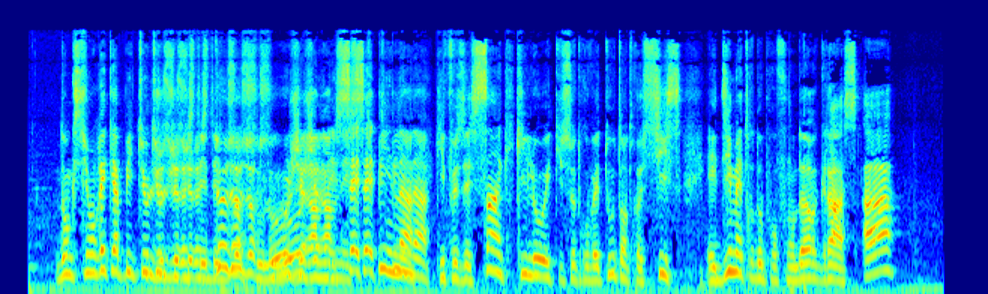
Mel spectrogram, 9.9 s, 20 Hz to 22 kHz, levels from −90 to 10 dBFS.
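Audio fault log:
1.45–4.29 s, doubled audio track: an equally loud, full-band copy trails by about 150 ms, starting and stopping abruptly with no decay, unlike echo; likely a second capture path.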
